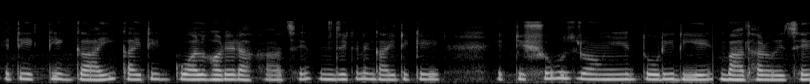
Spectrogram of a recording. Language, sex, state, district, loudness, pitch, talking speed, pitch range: Bengali, female, West Bengal, Paschim Medinipur, -25 LUFS, 235 Hz, 135 wpm, 225-250 Hz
